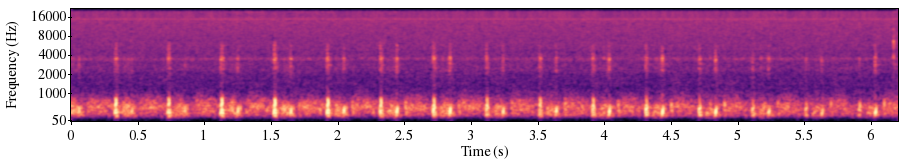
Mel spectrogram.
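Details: Fetal heartbeat at 20 weeks + 7 days on a Jumper home Doppler through an anterior placenta: fast, regular galloping whoosh-thumps at about 150 a minute, within the normal range and unlike the mother's pulse.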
